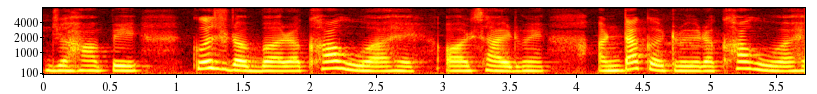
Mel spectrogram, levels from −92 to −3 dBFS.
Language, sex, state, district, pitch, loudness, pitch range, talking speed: Hindi, female, Jharkhand, Ranchi, 210 Hz, -16 LUFS, 200-225 Hz, 165 wpm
